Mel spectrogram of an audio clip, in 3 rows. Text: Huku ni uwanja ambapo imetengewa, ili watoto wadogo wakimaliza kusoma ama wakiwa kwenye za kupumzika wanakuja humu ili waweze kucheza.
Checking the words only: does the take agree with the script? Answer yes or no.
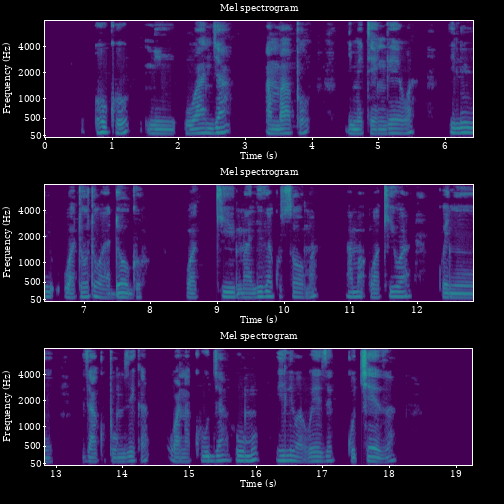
yes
